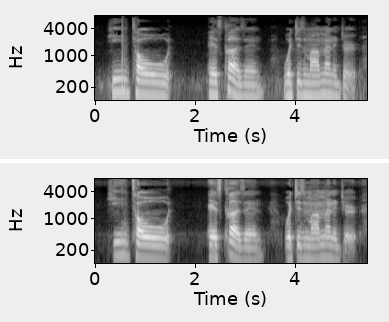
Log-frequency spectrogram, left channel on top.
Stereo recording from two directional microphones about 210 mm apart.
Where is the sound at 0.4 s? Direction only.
20° right (ahead or behind).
